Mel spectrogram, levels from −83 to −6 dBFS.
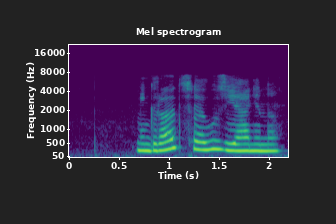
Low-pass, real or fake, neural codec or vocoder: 7.2 kHz; fake; codec, 16 kHz, 4 kbps, X-Codec, HuBERT features, trained on balanced general audio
